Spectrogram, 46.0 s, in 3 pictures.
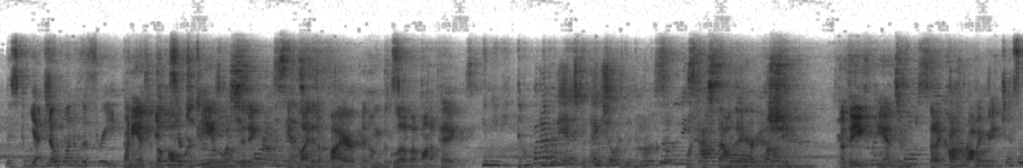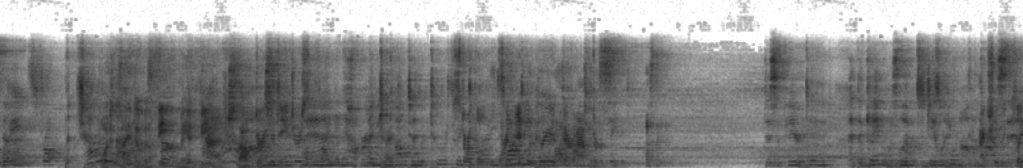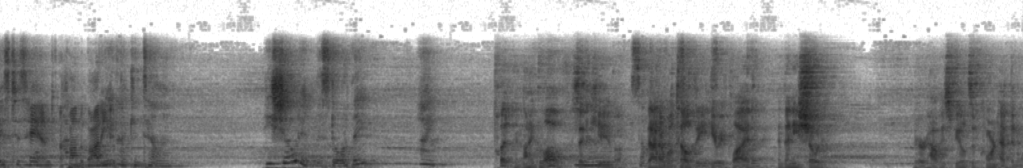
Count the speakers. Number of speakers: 5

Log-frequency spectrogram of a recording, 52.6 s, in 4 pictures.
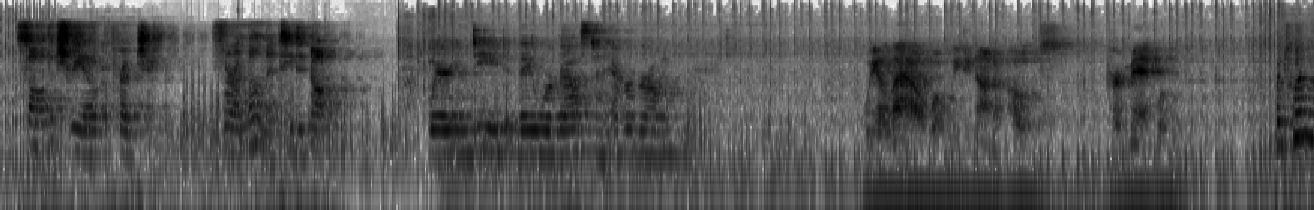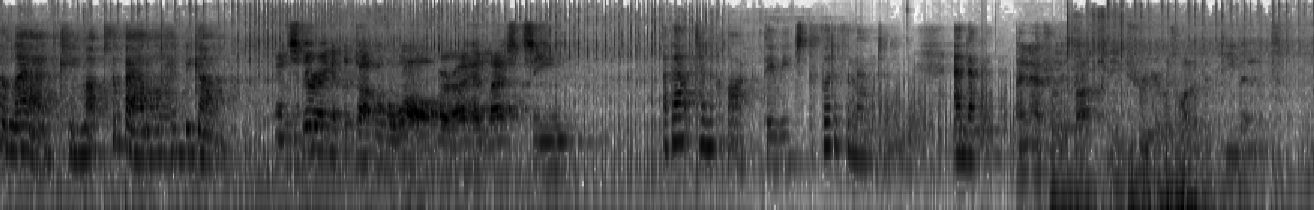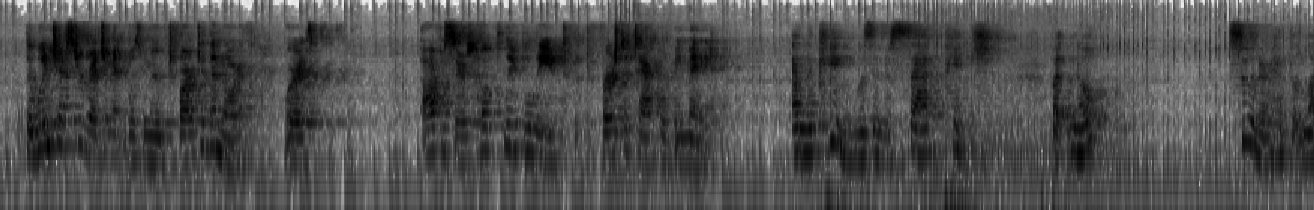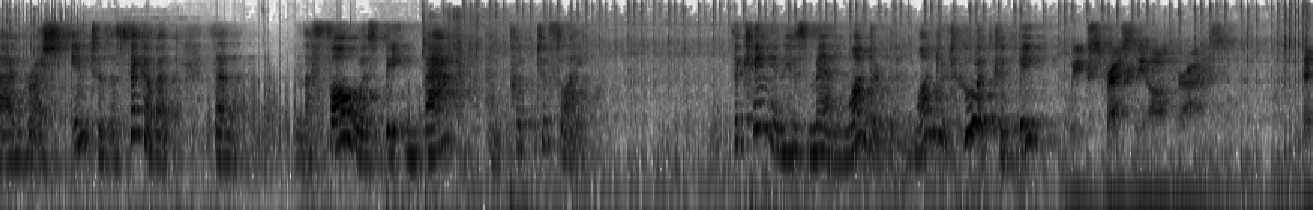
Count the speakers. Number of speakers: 8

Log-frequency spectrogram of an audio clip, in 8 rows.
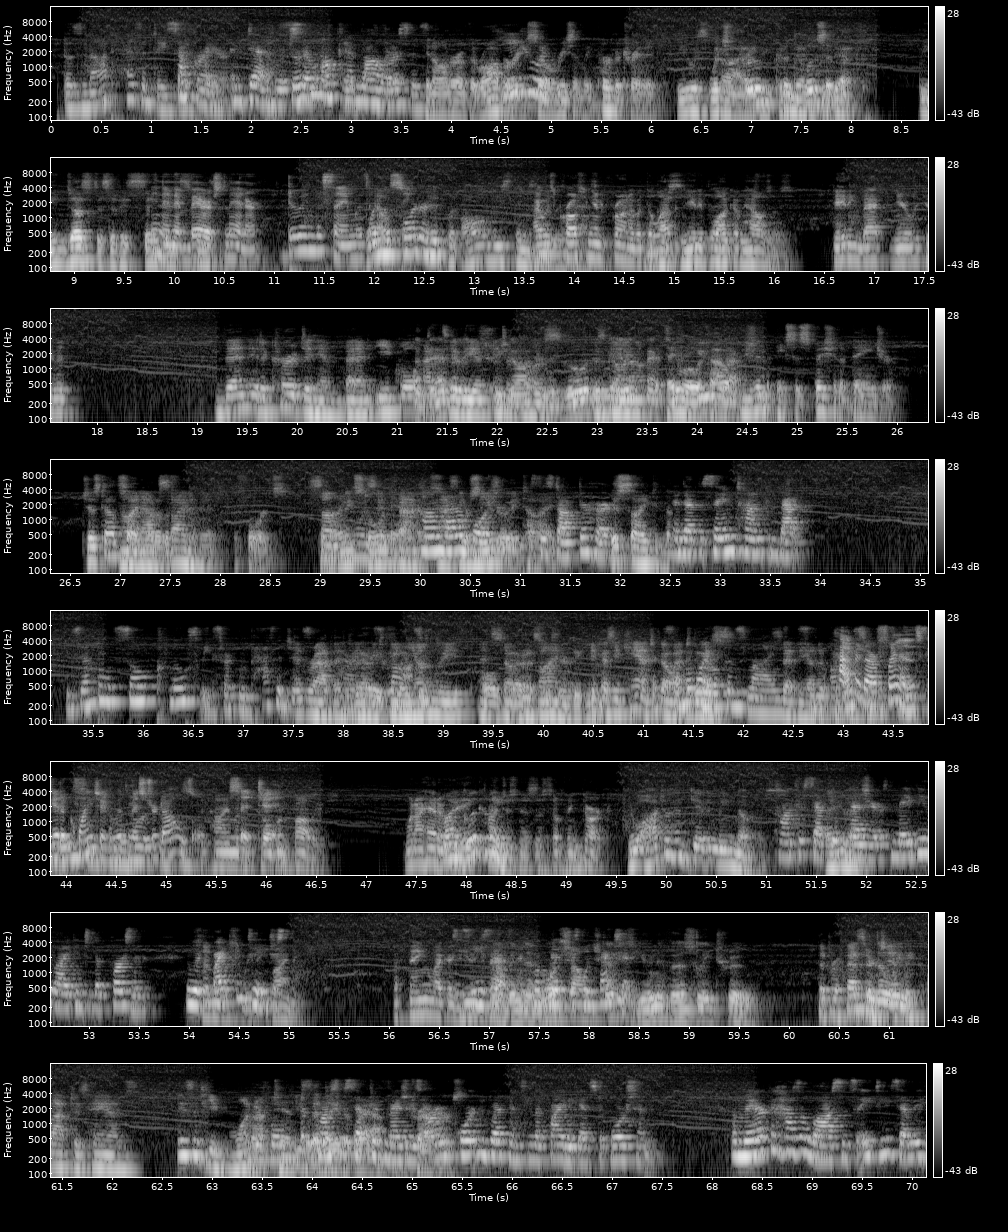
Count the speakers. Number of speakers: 9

